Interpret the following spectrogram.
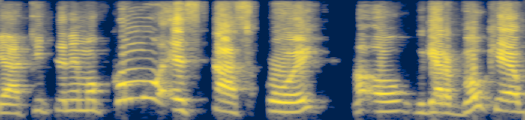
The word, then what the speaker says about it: hoy: What do we say hoy was? Somebody type in the chat so that we can all know what hoy means. Remember, the H is silent.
